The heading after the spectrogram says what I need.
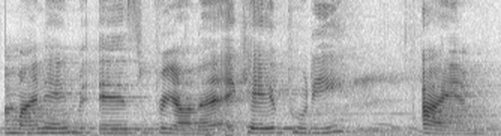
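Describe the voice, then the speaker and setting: A woman of thirty, a teacher, introducing herself slowly in an interview. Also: a little high. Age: 30s. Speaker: teacher, gym member. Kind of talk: casual interview answers. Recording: echoey hall with music behind.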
